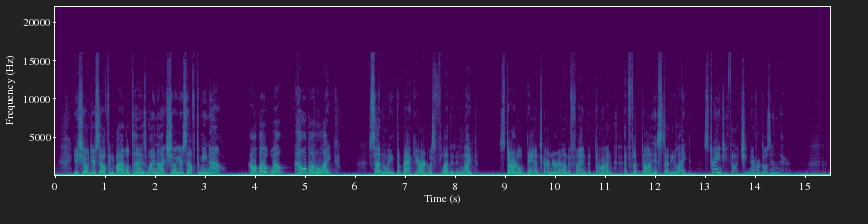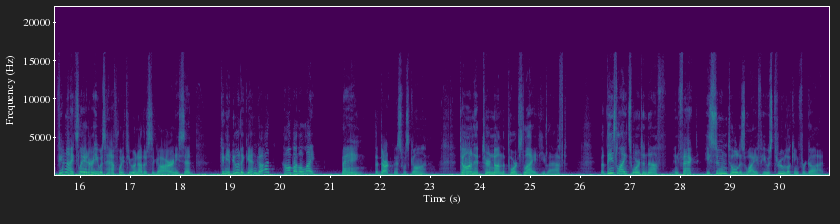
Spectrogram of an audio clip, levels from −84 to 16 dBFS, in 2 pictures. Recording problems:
distortion; slight; 10 dB below the speech
low rumble; noticeable; throughout; 15 dB below the speech

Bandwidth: 16 kHz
